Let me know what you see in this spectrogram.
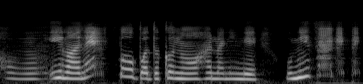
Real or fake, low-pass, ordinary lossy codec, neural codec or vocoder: fake; none; none; codec, 16 kHz, about 1 kbps, DyCAST, with the encoder's durations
